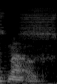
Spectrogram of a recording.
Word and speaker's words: Smaug: Sorry, how do you pronounce that again? Smaug. Smaug? Smaug. Yeah. Right. Smaug. Smaug. Smog.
